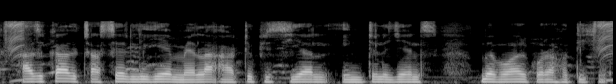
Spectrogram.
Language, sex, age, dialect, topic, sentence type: Bengali, male, 18-24, Western, agriculture, statement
